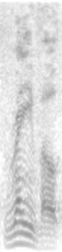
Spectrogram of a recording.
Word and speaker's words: Rayvolt: Now, I got the name wrong initially because I couldn't see that R. It's Rayvolt.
